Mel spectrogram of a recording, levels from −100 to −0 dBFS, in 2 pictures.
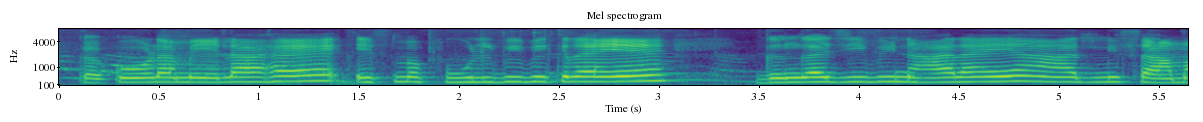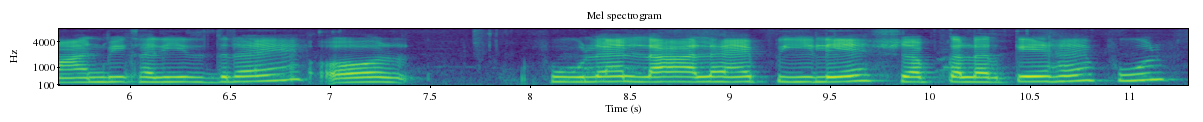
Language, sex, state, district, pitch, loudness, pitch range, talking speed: Bundeli, female, Uttar Pradesh, Budaun, 255 Hz, -16 LUFS, 245-270 Hz, 185 wpm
